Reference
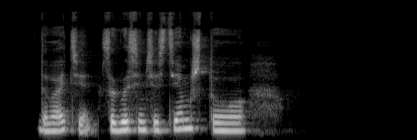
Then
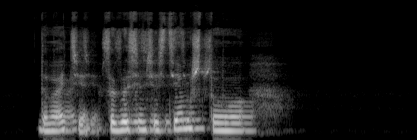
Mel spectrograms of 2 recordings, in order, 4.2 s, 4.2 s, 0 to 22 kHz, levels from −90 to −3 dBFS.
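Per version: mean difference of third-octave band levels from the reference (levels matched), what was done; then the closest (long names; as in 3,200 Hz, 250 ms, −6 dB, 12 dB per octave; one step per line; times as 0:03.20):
2.5 dB: in parallel at −11.5 dB: soft clipping −26 dBFS, distortion −10 dB
on the sum: single-tap delay 116 ms −11.5 dB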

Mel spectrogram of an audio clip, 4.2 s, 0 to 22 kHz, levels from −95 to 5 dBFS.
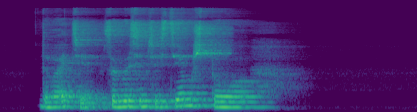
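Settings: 7.5 dB: high-shelf EQ 4,400 Hz +10 dB
reverb whose tail is shaped and stops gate 350 ms falling, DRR 1 dB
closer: first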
